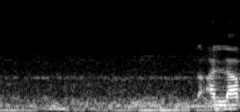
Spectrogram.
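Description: A short pause in a man's talk, filled by a steady low background hum or rumble.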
